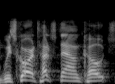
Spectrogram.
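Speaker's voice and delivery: high, cocky mocking reply. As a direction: needle the coach with a smug grin. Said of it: "he was just kinda mocking him".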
